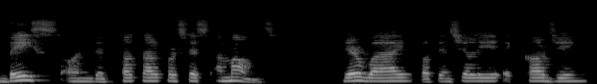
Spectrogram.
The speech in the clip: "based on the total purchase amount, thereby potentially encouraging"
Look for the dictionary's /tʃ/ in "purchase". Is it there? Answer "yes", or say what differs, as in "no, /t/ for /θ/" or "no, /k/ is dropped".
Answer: no, /s/ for /tʃ/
